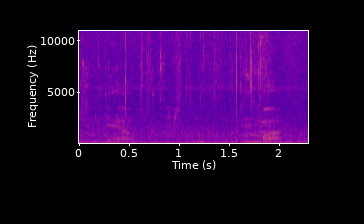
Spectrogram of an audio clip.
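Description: Light clinks of a dog's chain collar as the dog shifts about, over a steady low hum. A couple of short voiced sounds come about half a second in and near the end.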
